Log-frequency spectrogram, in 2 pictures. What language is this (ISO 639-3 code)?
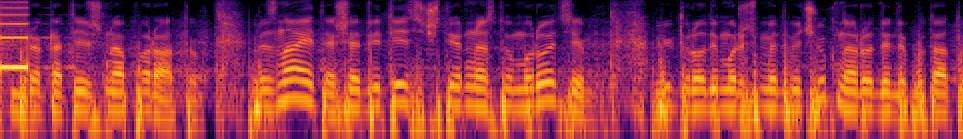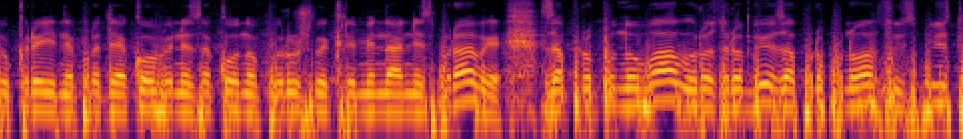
ukr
